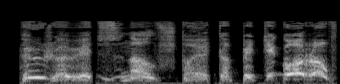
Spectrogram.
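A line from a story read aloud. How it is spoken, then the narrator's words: Hoarse undertone. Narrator (Russian): хрипел Евстрат Спиридонович в полголоса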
